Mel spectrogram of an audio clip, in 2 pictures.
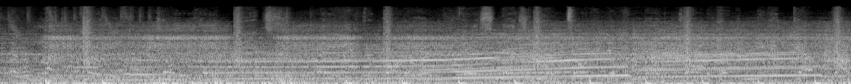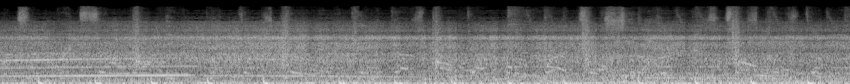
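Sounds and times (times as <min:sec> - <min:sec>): heavy rushing noise: 0:00.0 - 0:17.0.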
